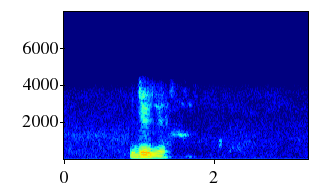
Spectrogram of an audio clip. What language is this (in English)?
Urdu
